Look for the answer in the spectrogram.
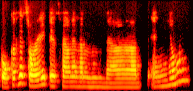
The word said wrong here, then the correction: Mabinogion: which I butchered. It's Mabinogion. And it is a collection of Welsh myths, legends, stories.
